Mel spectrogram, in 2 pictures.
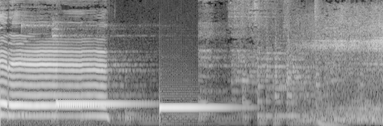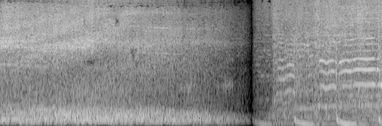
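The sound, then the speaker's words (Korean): A few electronic chime-like tones give way to a loud jet engine roar that swells and rushes for several seconds, like an airplane taking off, before cutting out into tonal music. “자 그럼 비행기 이륙합니다.”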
